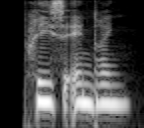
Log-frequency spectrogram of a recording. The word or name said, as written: prisændring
